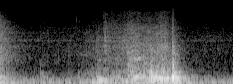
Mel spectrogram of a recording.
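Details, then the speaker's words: Wooden drawer after cleaning the tracks and waxing the rails: short slide with a dry scrape and drag near the end of travel; still sticking because a raised, aged joint is rubbing. "it still has a problem so look at next steps for making it not stick"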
